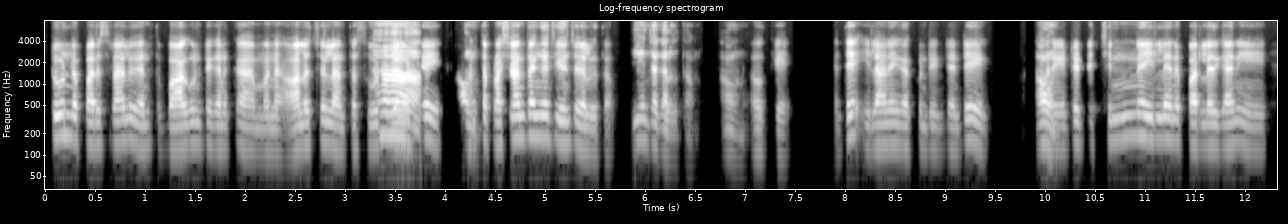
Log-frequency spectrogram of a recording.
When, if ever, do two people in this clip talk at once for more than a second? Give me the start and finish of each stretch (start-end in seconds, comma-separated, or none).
none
